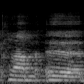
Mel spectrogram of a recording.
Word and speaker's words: plumber: We should say plumber, but quite often we give it a schwat sound, plum up. But you have to know to write the ER if you're not going to pronounce it correctly.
